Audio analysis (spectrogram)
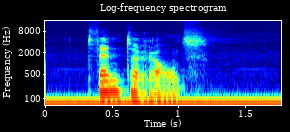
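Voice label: "Twenterand", Dutch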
